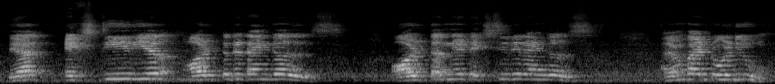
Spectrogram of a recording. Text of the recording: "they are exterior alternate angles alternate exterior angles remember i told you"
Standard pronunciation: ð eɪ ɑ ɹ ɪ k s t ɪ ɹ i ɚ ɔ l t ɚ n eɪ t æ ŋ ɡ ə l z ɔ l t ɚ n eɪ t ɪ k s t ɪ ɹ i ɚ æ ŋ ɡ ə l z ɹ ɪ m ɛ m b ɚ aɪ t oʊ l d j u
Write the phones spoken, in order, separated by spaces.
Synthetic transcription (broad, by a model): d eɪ ɑ ɹ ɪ k s t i ɹ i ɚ ɔ l t ɚ n eɪ t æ ŋ ɡ ə l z ɔ l t ɚ n eɪ t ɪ k s t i ɹ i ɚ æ ŋ ɡ ə l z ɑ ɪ ɛ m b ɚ aɪ t oʊ l d j u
